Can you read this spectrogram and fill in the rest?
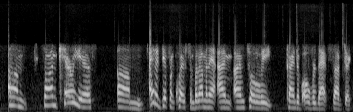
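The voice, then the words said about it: Voice sounds sick. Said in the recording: “I'm a little bit sick, so you have to excuse my voice.”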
